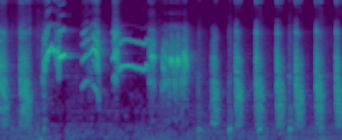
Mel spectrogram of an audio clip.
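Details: Asian pied starling singing to provoke other starlings: liquid downslurred and level whistles followed by a run of rapid harsh chattering notes.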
